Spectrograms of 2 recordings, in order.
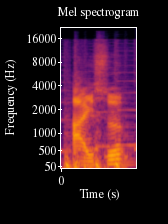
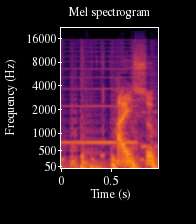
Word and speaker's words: アイス: Again, Isu, just from English ice. Should be, we have seen it before, but it's accented on the first syllable, I'm pretty sure.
